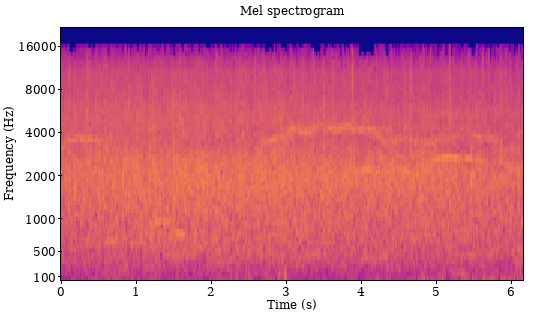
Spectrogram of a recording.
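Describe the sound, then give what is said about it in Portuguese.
Applause from a church audience during a Catholic sermon, a dense, steady patter of many clapping hands that holds at an even level throughout, with no voices standing out. “é por isso que você precisa, por exemplo, pode aplaudir.”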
